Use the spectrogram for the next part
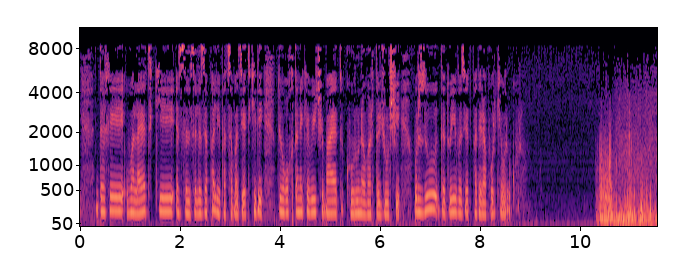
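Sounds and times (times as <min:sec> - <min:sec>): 
speech: 0:00.3 - 0:09.0, 0:10.3 - 0:10.7
strong wind blowing across an earthquake survivors' tent camp in Herat: 0:10.3 - 0:11.5.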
